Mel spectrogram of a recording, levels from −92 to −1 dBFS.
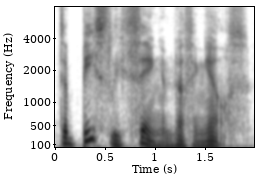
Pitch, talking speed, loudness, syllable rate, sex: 105 Hz, 210 wpm, -19 LUFS, 5.2 syllables/s, male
